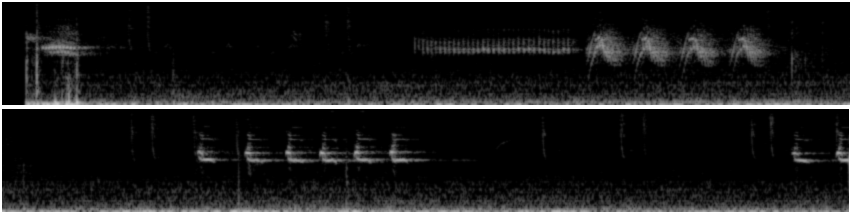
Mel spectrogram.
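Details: A mockingbird singing in the small hours before dawn gives varied bright phrases, several repeated as quick runs of three to five notes, over a steady low rumble.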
